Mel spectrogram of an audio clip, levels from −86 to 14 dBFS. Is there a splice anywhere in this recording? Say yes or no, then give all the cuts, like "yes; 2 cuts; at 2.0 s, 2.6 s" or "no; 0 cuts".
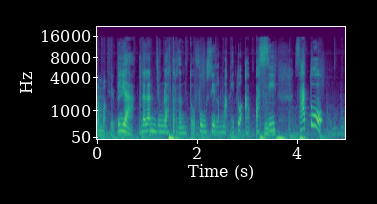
yes; 1 cut; at 1.9 s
